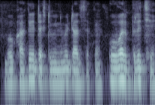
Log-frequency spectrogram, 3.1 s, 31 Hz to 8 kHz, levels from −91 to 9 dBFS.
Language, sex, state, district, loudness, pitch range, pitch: Hindi, male, Chhattisgarh, Rajnandgaon, -21 LUFS, 95-110 Hz, 100 Hz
